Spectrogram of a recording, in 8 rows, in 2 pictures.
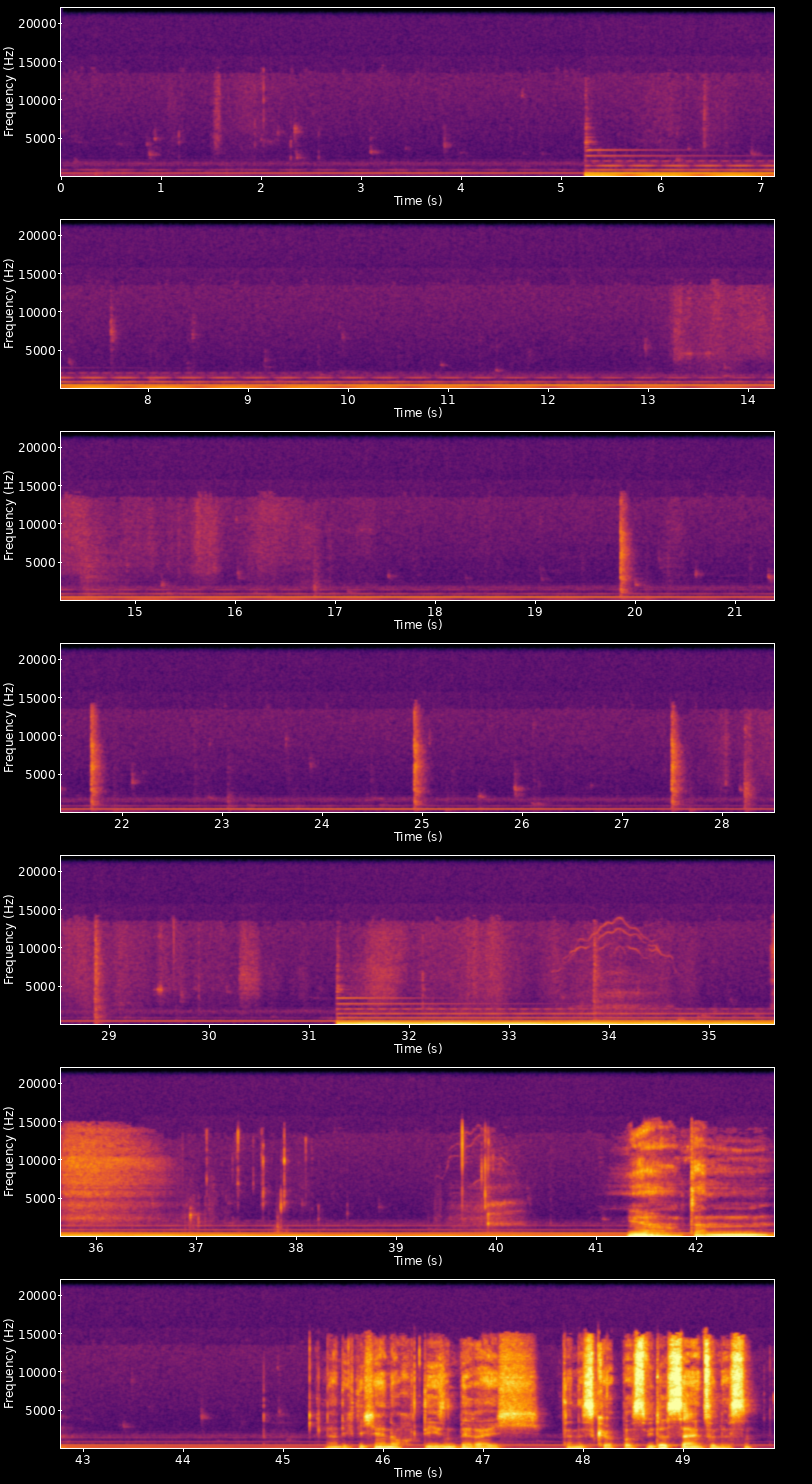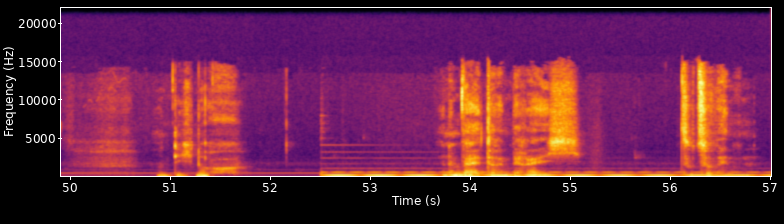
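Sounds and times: singing bowl ringing: 0.0s - 27.4s, 29.4s - 47.9s, 51.8s - 57.0s.

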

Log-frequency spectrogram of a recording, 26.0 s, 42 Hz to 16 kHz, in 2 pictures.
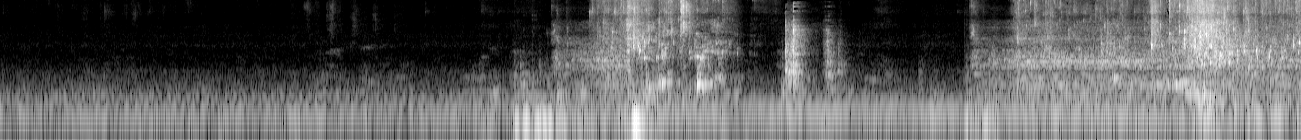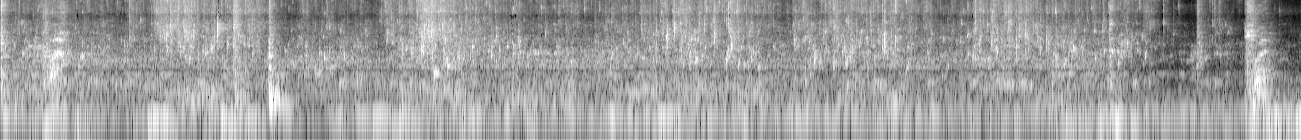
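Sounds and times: tap water running into sink: 5.5s - 8.0s, 9.7s - 25.5s
water splashing: 10.2s - 25.7s.

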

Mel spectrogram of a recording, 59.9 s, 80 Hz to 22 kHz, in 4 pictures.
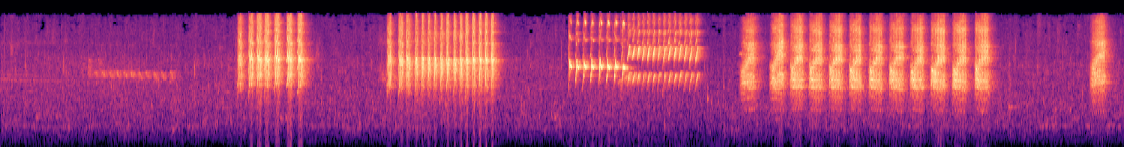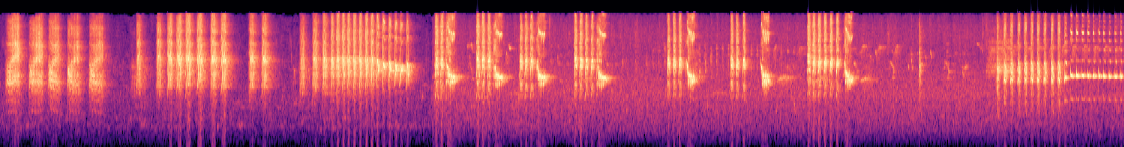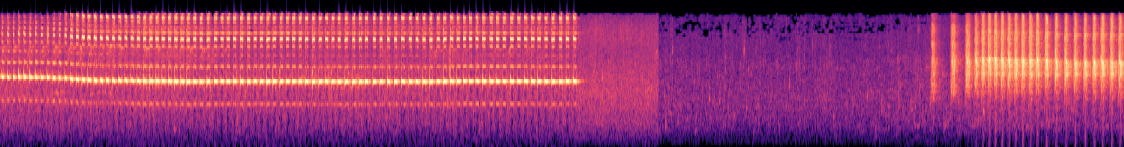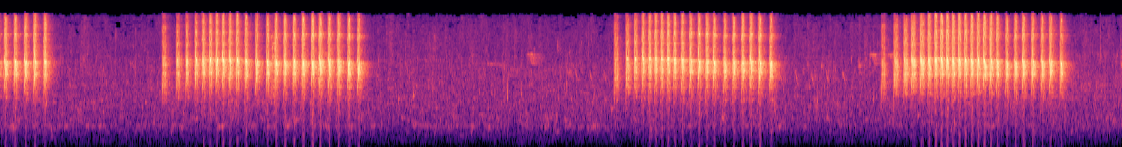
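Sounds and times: songbird chattering calls: 7.6s - 10.5s, 23.9s - 37.8s
high bird trill: 28.2s - 37.8s.

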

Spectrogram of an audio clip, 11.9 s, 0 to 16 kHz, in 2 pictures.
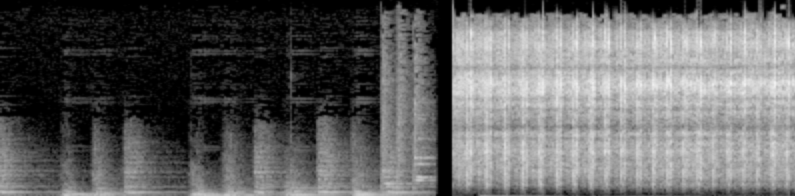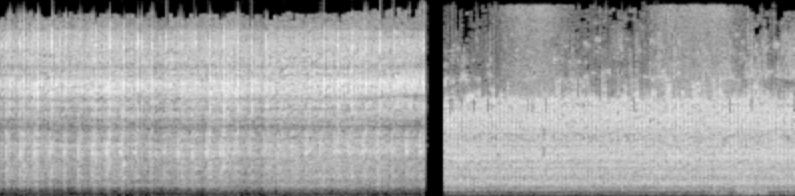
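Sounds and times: engine chugging: 3.4s - 11.9s
smooth engine drone: 3.5s - 11.9s.

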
